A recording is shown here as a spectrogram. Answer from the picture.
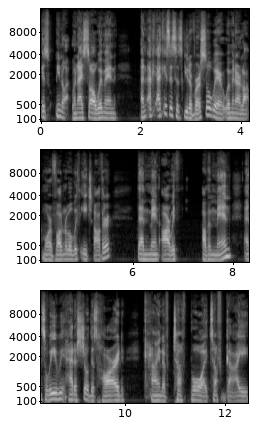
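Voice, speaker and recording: A man with a Jamaican accent speaks at a moderate pace with ordinary pitch variation. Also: medium pitch for a man. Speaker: marriage and family therapist, podcast host. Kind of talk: podcast monologue, advice. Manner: conversational, with hesitations.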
